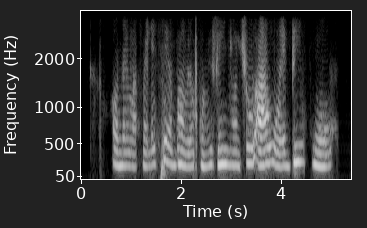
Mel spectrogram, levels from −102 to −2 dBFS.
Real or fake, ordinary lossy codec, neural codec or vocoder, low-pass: fake; none; codec, 16 kHz, 2 kbps, FreqCodec, smaller model; 3.6 kHz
